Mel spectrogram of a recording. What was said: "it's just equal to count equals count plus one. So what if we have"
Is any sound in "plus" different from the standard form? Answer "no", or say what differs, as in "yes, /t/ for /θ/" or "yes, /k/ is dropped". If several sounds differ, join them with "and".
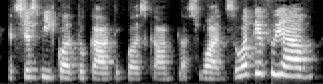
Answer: no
